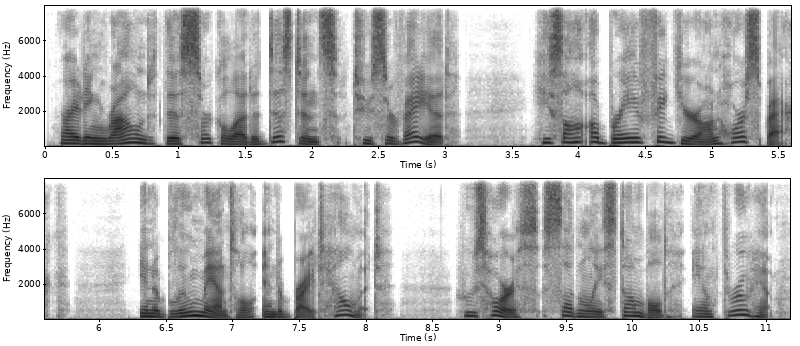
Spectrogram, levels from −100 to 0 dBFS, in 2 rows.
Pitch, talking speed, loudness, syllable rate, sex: 185 Hz, 170 wpm, -18 LUFS, 5.3 syllables/s, female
